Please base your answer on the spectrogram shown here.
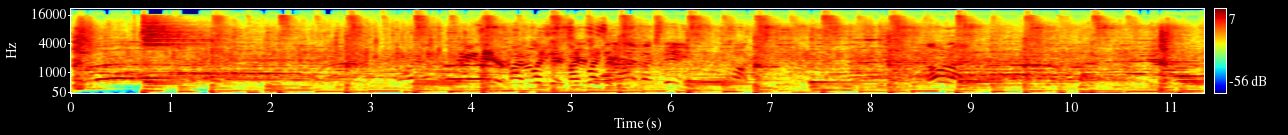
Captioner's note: cheers and applause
